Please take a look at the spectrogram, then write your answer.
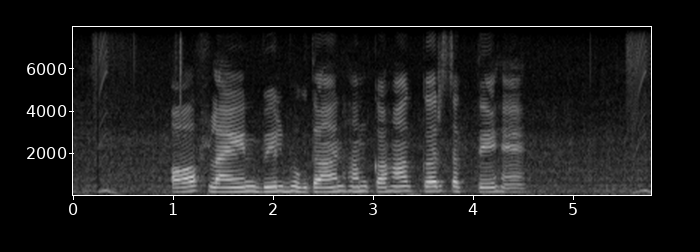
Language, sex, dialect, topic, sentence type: Hindi, female, Kanauji Braj Bhasha, banking, question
